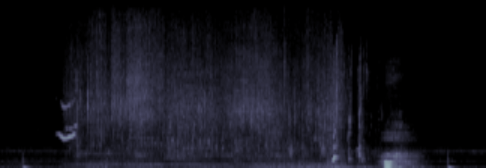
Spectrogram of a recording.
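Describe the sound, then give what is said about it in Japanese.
Running tap water while horse mackerel is rinsed clean, a soft, steady rushing hiss with a few splashes and clunks at the start and end, quiet throughout. “水で洗う。”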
